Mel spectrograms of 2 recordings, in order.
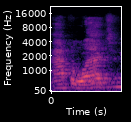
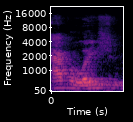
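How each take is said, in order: First: The third syllable sounds like 'latch'. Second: The third syllable does not sound like 'latch'. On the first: It is how people from the region say it. The speaker calls it right. "so it's the Appalachian Mountains" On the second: It marks someone not from the region. The speaker calls it wrong. "if you talk to someone who's not from around these parts, they may say Appalachian"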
